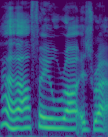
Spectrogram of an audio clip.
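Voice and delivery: badly done mock Scottish brogue. Like you're doing a cheerfully clumsy impression of a friend's quick recovery, rolling your r's and knowing the accent is terrible. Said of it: "I can't do Scottish".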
